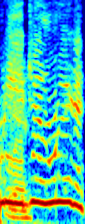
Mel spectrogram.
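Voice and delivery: very high-pitched, shrill, loud freaking out. Retelling a scene where he turns on her mid-battle, imitating someone freaking out. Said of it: "He's like freaking out on her".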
